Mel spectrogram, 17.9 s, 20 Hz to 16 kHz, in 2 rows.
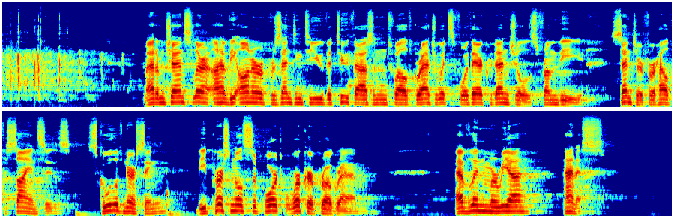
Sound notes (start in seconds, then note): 0.0 applause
